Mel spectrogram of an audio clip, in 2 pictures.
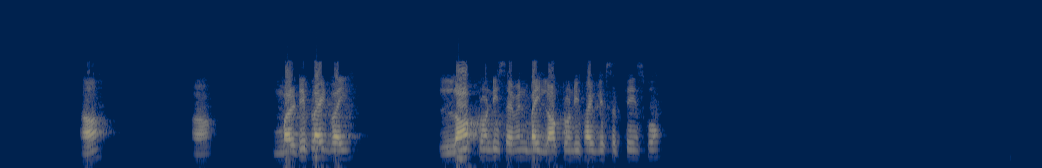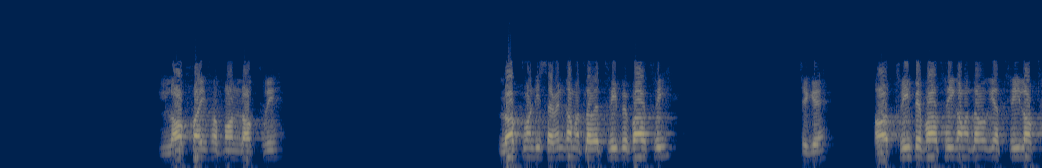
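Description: A man speaks calmly through a clip-on microphone, explaining in pauses.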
